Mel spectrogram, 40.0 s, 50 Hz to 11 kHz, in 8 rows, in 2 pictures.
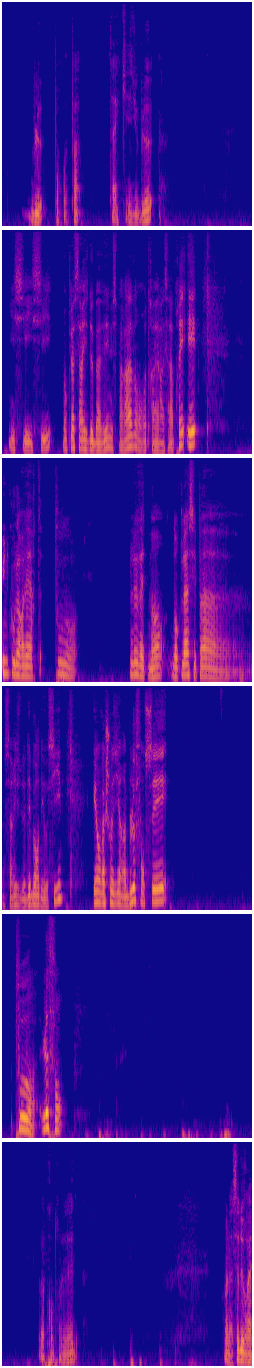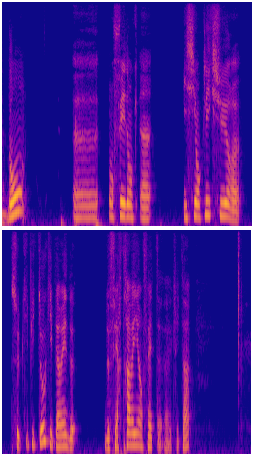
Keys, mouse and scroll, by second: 0.6 click, 1.6 click, 3.2-4.3 drag, 5.0-6.3 drag, 9.7 click, 10.3 middle click, 11.2 click, 12.6 click, 17.6 click, 18.4 click, 19.1 middle click, 20.3 KP_Subtract, 21.1 middle click, 21.9 click, 22.8 click, 23.1 middle click, 23.6 click, 24.4 click, 24.9 middle click, 25.4 middle click, 25.9 ctrl+z, 26.3 ctrl+click, 26.7 ctrl+middle click, 27.2 ctrl+click, 28.2 click, 28.8 middle click, 36.3 click, 38.2 middle click, 39.2 middle click.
